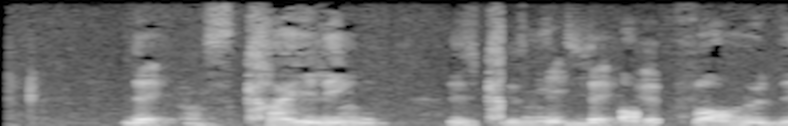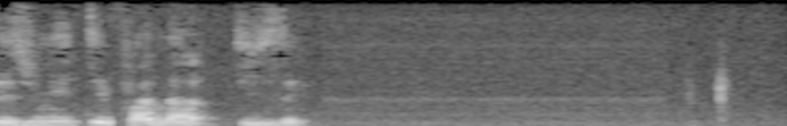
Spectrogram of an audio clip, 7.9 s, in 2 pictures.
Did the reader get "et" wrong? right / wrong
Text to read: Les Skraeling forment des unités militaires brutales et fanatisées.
wrong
